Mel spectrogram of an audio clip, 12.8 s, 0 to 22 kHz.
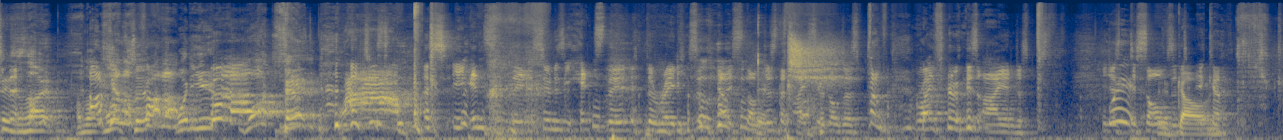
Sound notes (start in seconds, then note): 10.4 pffph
